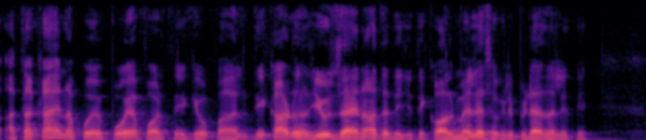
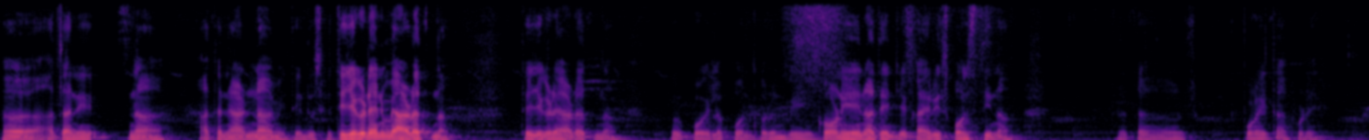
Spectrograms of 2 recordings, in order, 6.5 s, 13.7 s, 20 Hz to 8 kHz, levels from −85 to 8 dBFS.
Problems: background sounds at intervals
